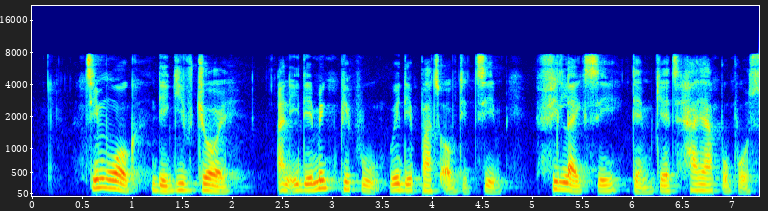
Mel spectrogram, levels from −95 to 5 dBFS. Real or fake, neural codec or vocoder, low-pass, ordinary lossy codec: real; none; none; none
